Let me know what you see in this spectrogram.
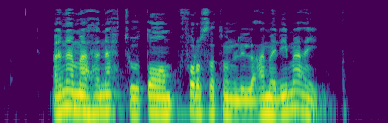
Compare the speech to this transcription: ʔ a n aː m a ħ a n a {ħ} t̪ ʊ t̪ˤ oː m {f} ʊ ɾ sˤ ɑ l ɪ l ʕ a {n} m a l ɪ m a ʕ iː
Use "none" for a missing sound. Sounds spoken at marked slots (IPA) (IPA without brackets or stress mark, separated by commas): ħ, f, none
